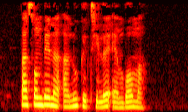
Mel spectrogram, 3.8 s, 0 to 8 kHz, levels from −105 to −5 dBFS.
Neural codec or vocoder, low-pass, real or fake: none; 7.2 kHz; real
